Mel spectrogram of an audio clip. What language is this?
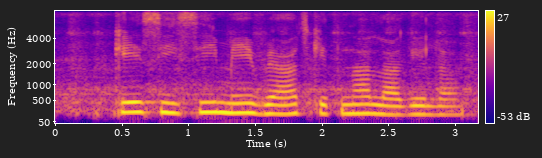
Bhojpuri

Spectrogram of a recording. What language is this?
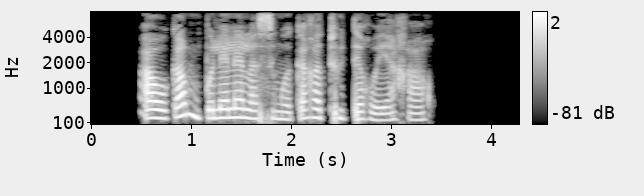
Tswana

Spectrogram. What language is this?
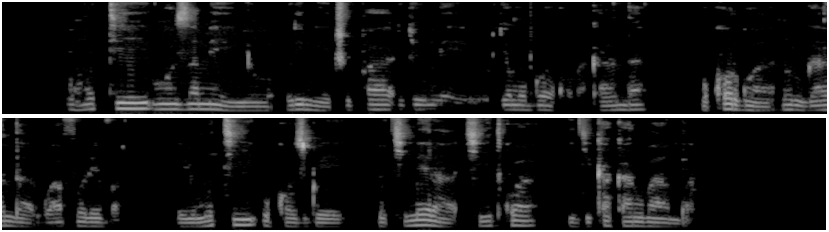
Kinyarwanda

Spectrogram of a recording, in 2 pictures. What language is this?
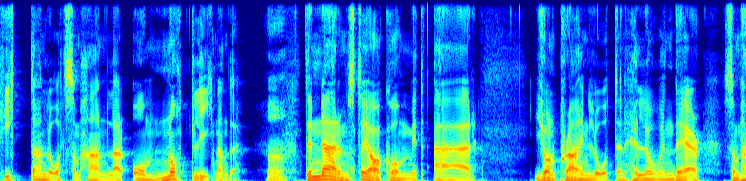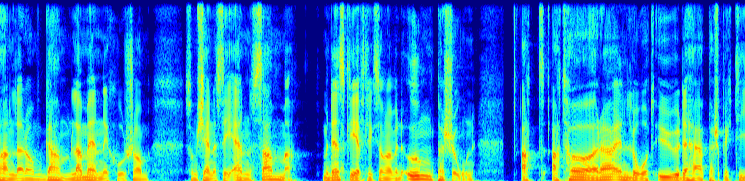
Swedish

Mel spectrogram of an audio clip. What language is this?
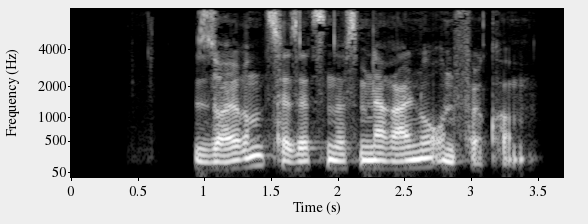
German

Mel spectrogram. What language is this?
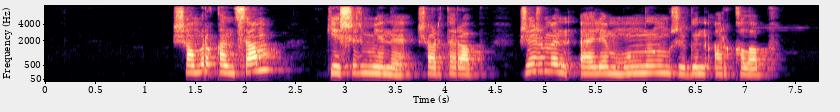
Kazakh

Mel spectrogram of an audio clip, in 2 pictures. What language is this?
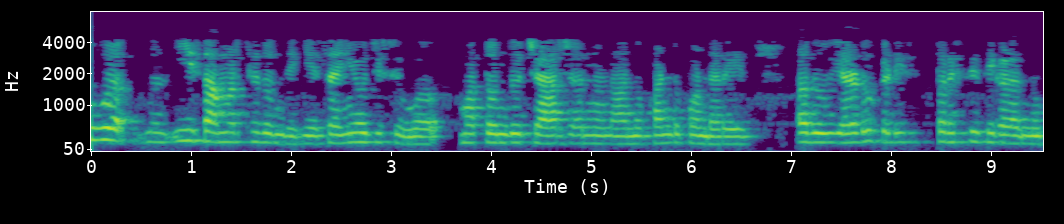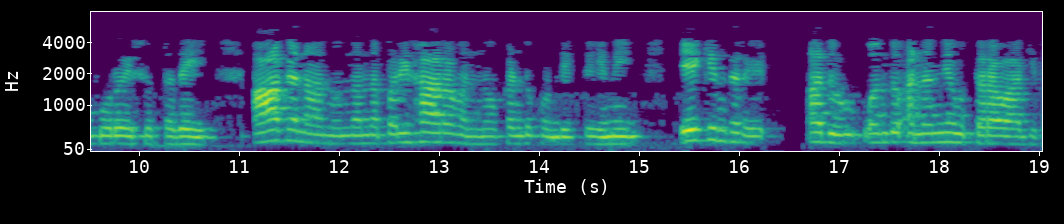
Kannada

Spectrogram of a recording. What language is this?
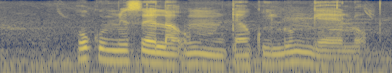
Xhosa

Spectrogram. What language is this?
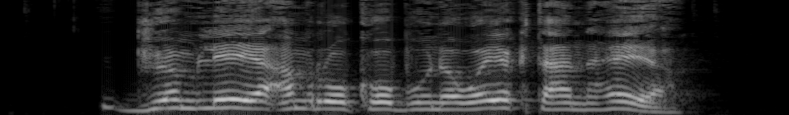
Central Kurdish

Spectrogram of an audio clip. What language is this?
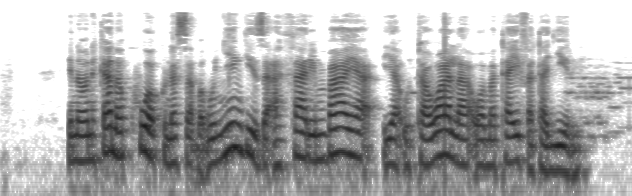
Swahili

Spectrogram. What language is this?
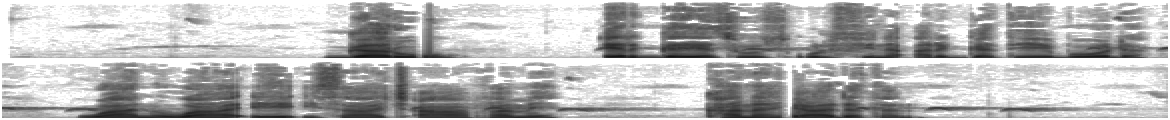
Oromo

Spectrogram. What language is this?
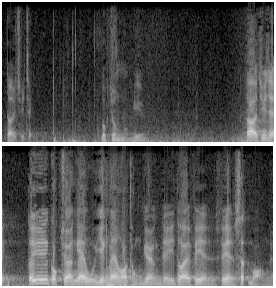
Cantonese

